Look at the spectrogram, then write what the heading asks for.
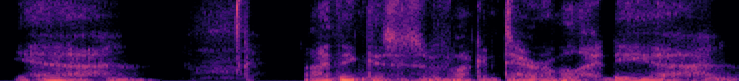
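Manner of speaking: low, whispery radio-DJ murmur; lightly mocking a calm rock DJ; Jeff Woods's deep breathy voice. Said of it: "he would be like".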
